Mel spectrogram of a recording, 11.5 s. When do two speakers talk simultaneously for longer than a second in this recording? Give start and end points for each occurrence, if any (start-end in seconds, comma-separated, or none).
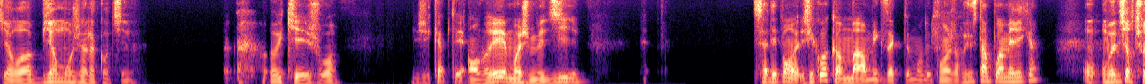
none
